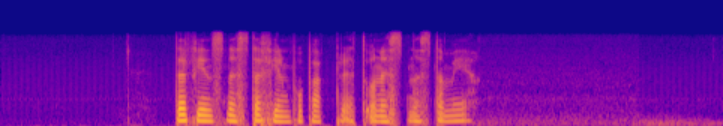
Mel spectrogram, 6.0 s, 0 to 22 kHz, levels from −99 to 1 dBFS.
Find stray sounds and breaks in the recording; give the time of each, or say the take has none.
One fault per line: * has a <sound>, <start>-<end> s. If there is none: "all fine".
all fine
